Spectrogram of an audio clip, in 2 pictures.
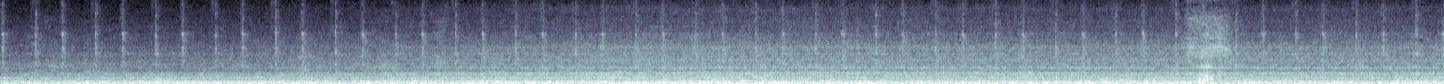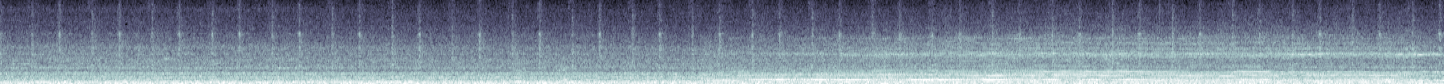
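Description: Tram running on its rails: a steady rumble from the wheels and motors, with a single sharp click about twelve seconds in. Near the end a whine of several steady high tones joins in.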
